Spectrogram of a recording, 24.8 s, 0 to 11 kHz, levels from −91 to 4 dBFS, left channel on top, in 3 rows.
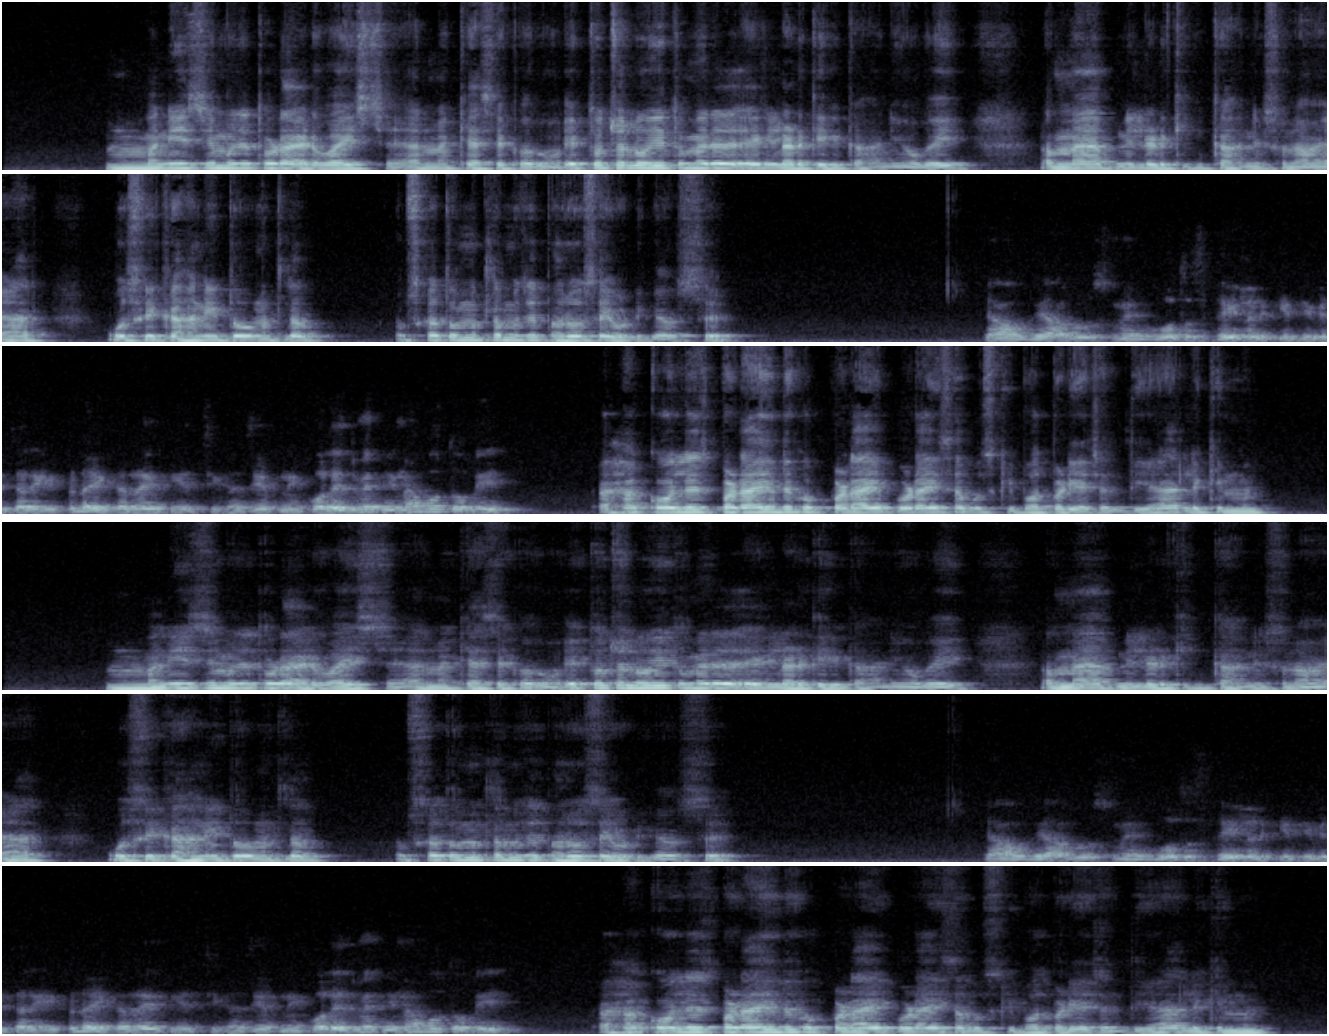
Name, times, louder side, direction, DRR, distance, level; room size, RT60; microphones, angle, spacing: voice 1, 0.6-8.5 8.9-10.2 10.7-12.8 20.3-24.4, equal, 70° left, 1.8 m, -21 dB
voice 2, 14.4-19.8, left 1 dB, 30° left, 1.5 m, -29 dB
12.0 x 7.8 x 2.3 m
head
